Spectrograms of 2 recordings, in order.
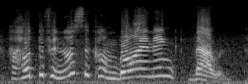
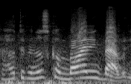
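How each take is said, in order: First: Slowly spelling out combining vowel for students; drawn-out classroom emphasis on the rule; slow emphatic teaching. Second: Said in the usual way. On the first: Shown as a demonstration. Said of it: "teacher repeats key rule slowly". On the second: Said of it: "teacher repeats key rule".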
